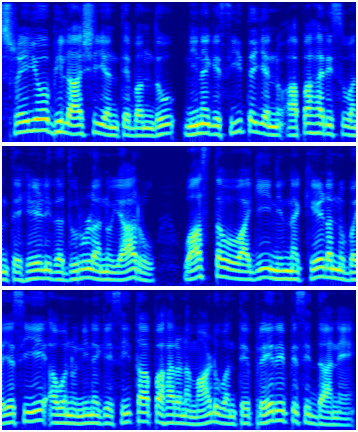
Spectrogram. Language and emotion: Kannada, neutral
